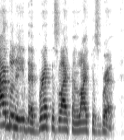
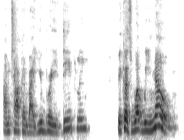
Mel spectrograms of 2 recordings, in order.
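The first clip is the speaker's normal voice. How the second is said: usual speaking voice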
